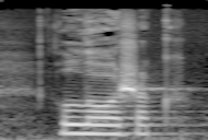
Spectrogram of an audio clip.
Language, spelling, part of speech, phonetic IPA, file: Belarusian, ложак, noun, [ˈɫoʐak], Be-ложак.ogg
- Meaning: bed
